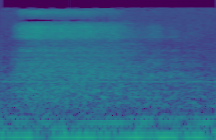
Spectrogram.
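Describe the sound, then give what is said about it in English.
Slow, deep breathing during a guided relaxation exercise: a soft, airy hiss of breath that swells for over a second and then fades, faint and alone. “let's go ahead and take three deep breaths in. Breathe in and out.”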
